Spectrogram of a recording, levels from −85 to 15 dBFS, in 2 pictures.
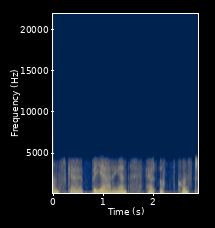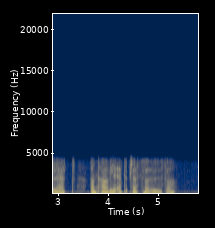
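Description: Speech, and the whole thing sounds muffled and hoarse, with nothing above about 4.4 kHz. That's likely Opus compression, with the encoder dropped into its narrowband speech mode. The heavy damage points to a very low bitrate, something like 12 kbps.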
